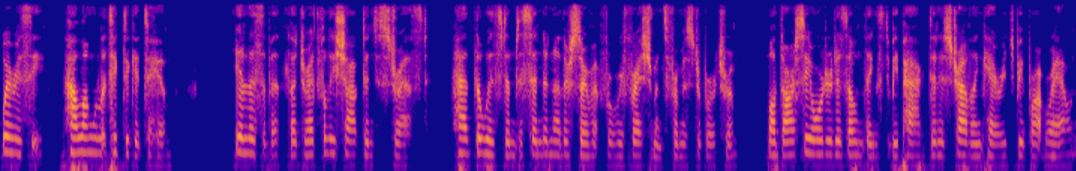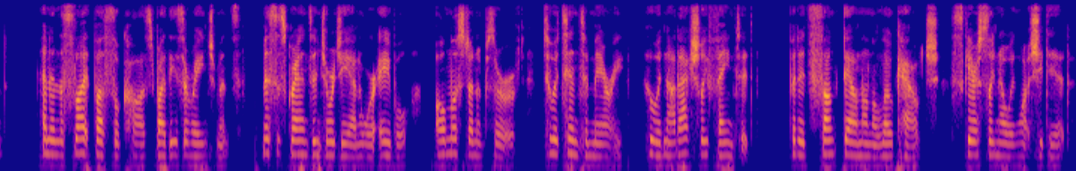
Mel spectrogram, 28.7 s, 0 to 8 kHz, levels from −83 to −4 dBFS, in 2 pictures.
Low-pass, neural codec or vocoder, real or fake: 7.2 kHz; none; real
